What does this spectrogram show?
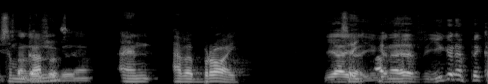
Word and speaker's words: braai: But I remember when I first started talking to Z and Josh, I was just saying braai. But now, whenever I say braai, I make sure I say it correctly and say braai.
